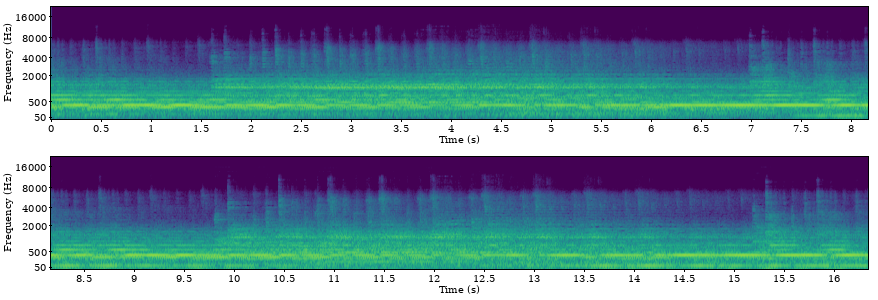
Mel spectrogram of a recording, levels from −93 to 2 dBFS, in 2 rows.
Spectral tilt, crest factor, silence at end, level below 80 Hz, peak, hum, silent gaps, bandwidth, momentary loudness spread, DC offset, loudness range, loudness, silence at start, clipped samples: -8 dB/octave; 10 dB; 0 s; -40 dBFS; -8 dBFS; none; none; 7 kHz; 3 LU; under 0.1%; 2 LU; -19 LUFS; 0 s; under 0.1%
